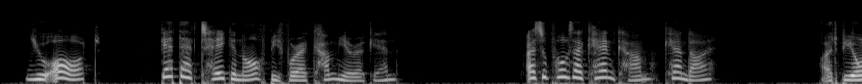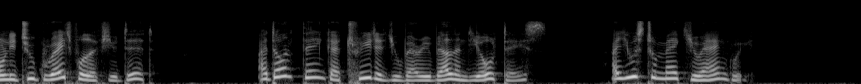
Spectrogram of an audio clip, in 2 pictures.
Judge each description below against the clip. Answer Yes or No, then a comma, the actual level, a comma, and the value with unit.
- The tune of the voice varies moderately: No, wide, 5.8 semitones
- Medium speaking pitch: No, high, 230 Hz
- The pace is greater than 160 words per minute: No, average, 155 wpm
